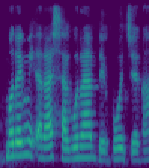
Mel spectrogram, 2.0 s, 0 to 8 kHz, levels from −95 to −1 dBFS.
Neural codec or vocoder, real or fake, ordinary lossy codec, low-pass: codec, 16 kHz, 2 kbps, X-Codec, HuBERT features, trained on balanced general audio; fake; none; 7.2 kHz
